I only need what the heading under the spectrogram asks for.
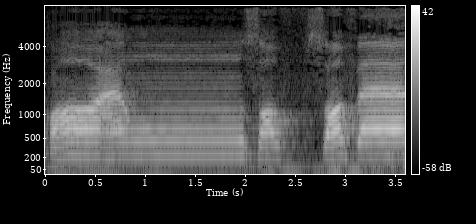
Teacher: harus dibaca dengan tebal, dengan terangkat lisannya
